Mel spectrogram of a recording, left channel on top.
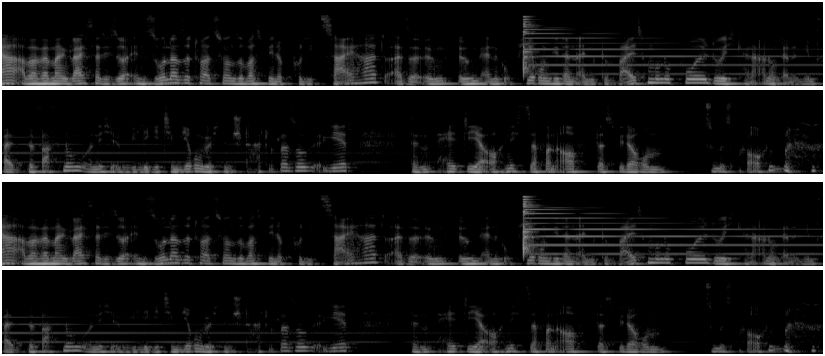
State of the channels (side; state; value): both; normal; correlation 0.95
